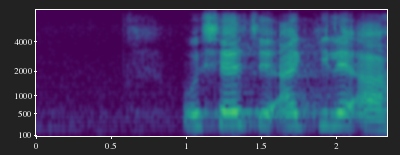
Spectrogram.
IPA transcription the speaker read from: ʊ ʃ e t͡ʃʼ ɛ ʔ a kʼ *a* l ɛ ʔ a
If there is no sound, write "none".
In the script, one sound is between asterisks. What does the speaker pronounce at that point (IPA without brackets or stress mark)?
i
